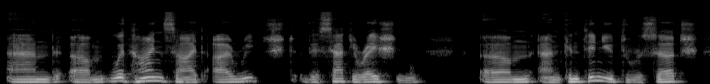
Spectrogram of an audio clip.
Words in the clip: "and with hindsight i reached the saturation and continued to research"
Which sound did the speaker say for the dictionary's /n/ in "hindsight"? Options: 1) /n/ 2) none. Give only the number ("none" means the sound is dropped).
1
